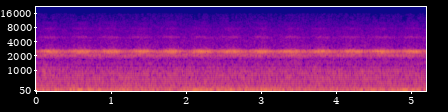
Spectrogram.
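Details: A cricket trills in quick, regular high-pitched pulses, around two or three per second, against low-frequency background rumble.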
